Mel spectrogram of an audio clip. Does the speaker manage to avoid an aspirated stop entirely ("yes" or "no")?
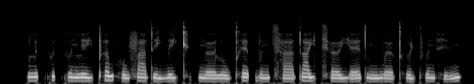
no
